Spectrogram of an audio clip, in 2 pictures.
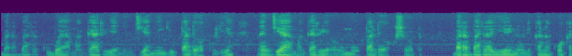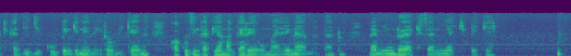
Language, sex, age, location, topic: Swahili, male, 18-24, Nairobi, government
